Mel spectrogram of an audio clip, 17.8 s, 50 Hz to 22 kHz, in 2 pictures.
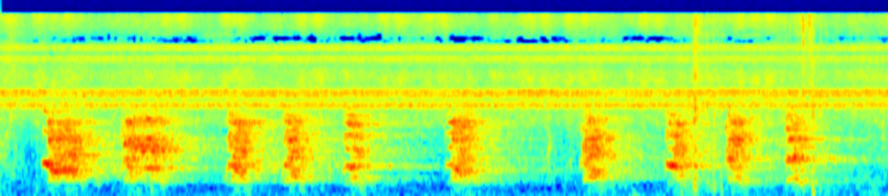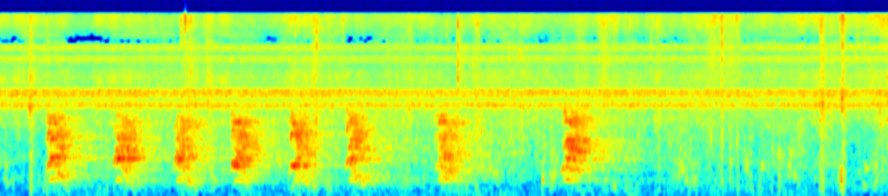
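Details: Treeing Walker Coonhound Lucky Penny barking at a tree in a small flooded swamp near Porter Bayou, Indianola, Mississippi, on a hot July 2016 day after rain; steady hoarse barks roughly every second over a loud insect drone.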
